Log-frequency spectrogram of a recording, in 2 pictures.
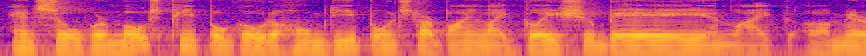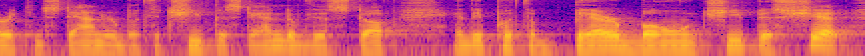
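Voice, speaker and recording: A man in an interview who tells his story casually, animated and with casual swearing. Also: lowish voice, brisk, few pauses, breathy edge. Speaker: podcast guest, real estate investor.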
